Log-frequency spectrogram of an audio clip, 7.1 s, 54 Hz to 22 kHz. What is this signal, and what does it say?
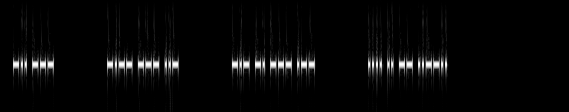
Morse code, heard as a keyed tone, about 52 wpm, 700 Hz. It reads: DO YOU KNOW HIM?
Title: 4x Word-Spacing - Sentences from Top 100 Words - 50wpm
